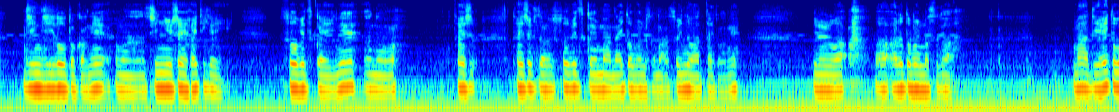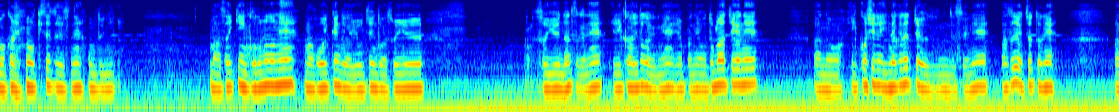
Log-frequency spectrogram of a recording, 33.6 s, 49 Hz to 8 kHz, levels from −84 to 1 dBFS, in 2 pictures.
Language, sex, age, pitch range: Japanese, male, 20-39, 125-150 Hz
